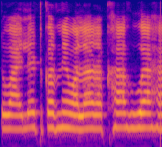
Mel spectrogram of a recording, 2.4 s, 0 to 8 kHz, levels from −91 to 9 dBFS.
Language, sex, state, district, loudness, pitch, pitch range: Hindi, female, Jharkhand, Palamu, -15 LUFS, 270 Hz, 260-275 Hz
